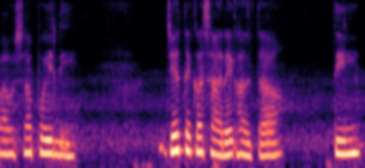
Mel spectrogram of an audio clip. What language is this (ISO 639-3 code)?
kok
